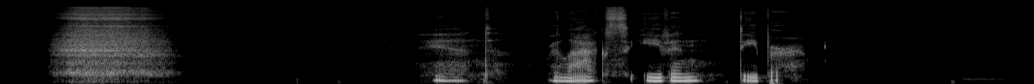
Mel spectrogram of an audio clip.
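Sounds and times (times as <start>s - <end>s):
deep breath: 0.5s - 1.9s
speech: 5.5s - 8.0s.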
